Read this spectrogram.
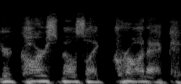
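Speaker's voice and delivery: soft, hushed half-whisper under the breath. Retelling what a lady said while handing back a wallet: imitating a half-whisper. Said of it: "she whispered".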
